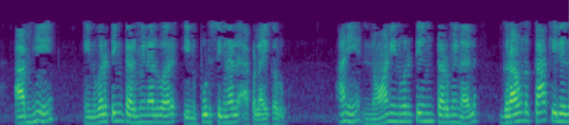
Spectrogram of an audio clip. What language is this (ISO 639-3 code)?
mar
